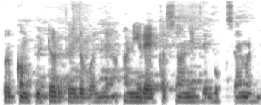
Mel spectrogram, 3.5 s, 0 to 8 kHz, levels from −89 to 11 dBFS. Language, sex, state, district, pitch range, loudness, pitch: Konkani, male, Goa, North and South Goa, 115-120 Hz, -24 LUFS, 115 Hz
